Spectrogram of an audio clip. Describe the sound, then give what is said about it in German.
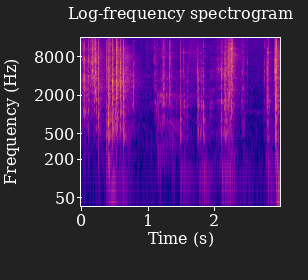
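Plastic clacks and clicks as a cassette tape is pushed into a desk tape recorder, a few quick, sharp mechanical knocks and rattles in irregular succession. “Eine Kassette. Augenblick, da steht was drauf. Feckle Kühlschränke-Kampagne. Bericht aus dem Testgebiet. Probier mal aus, ob sie in den Rekorder auf dem Schreibtisch passt.”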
